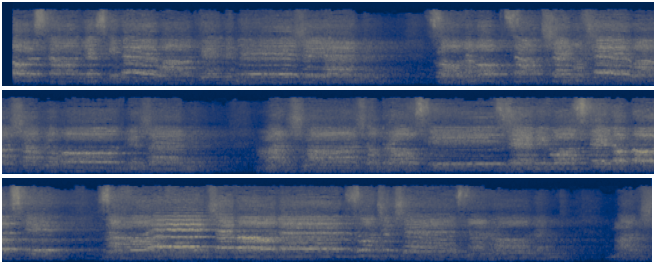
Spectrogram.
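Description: Mixed choir of women's and men's voices singing in phrases, with short breaks between them about every six seconds.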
